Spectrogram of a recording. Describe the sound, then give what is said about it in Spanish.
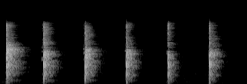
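Seven sharp hand claps in a steady, even rhythm, a bit over two per second, each a crisp slap with a short decay and silence between, with no voices. “Un aplauso a mami que nos dejó cocinar una rica comida.”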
